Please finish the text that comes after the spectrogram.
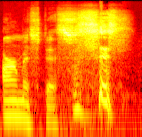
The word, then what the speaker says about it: Armistice: Amistad Day, All right. right, that's fine. Yeah, that's me. Oh, wait, no, I believe that's pronounced armistice.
